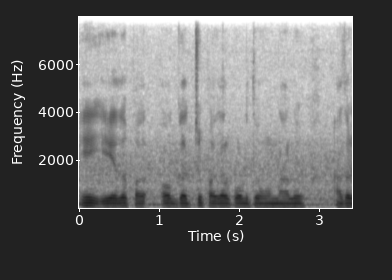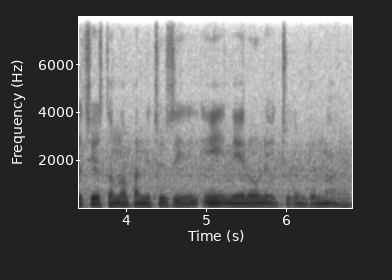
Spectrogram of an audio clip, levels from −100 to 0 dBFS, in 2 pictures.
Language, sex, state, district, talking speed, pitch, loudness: Telugu, male, Andhra Pradesh, Visakhapatnam, 115 wpm, 105 Hz, -17 LUFS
